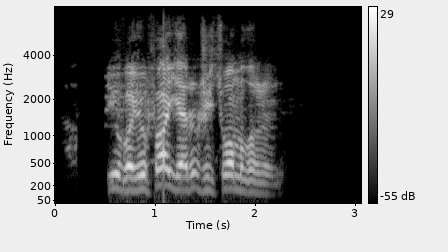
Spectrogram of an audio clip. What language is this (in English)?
Kabyle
